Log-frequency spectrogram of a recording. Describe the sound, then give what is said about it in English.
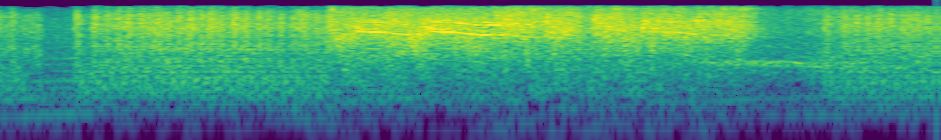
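Submachine gun fired by an elderly woman gatekeeper in a film scene, a loud, continuous rattling burst that barely pauses for nearly the whole clip. “The little old lady gatekeeper is played by actress Varley Thomas, and this touch of having her fire the submachine gun”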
